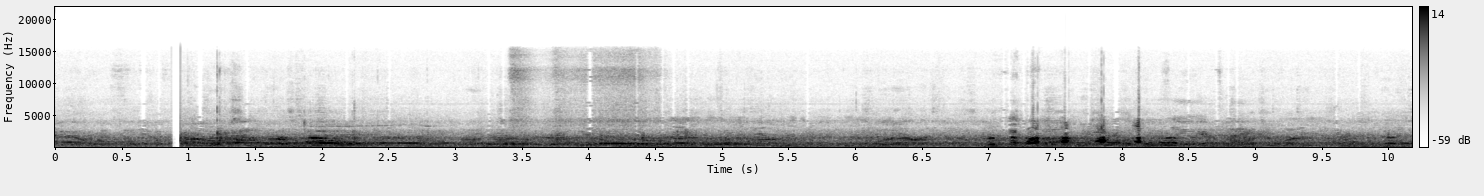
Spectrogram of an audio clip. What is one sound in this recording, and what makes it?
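A crowd murmurs and chatters in the hall.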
